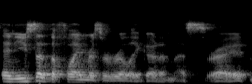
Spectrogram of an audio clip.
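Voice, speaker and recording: A man's voice: low voice, sing-song, fairly quick. A man playing a tabletop roleplaying game, chatting casually and informally with questions. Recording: roomy, echoing voice pickup.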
